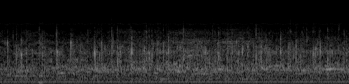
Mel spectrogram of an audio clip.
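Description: A modest crowd at a baseball game claps steadily, a dense patter of many hands, holding an even level throughout with a faint low hum of the venue underneath, as the batter Gomez trots down to first base.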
